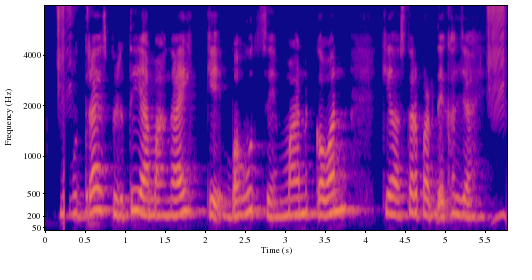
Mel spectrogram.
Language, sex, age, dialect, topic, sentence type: Magahi, female, 41-45, Western, banking, statement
